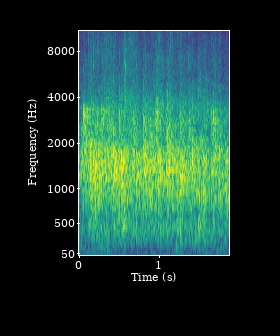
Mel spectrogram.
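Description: Steady audience applause, a dense wash of many hands clapping at an even level throughout, with no voices standing out above it.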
